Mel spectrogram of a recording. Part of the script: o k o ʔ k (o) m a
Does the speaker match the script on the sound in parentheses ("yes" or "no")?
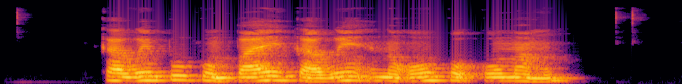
yes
